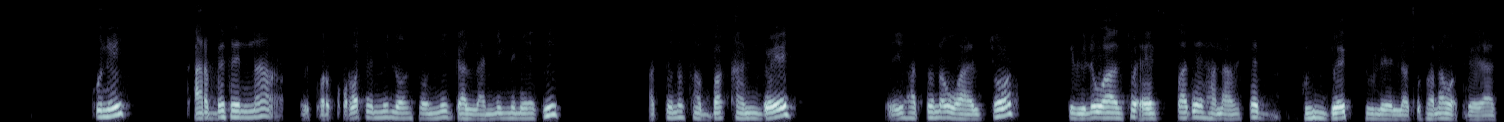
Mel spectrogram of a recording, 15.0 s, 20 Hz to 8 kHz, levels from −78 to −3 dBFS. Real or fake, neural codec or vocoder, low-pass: fake; codec, 24 kHz, 3 kbps, HILCodec; 7.2 kHz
